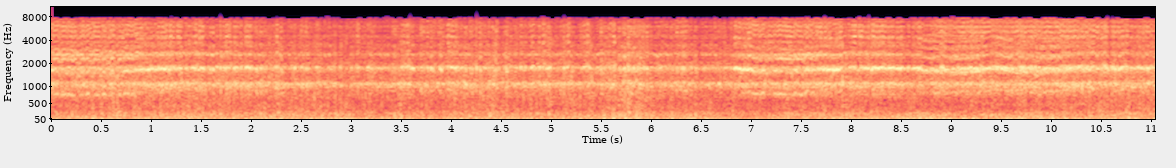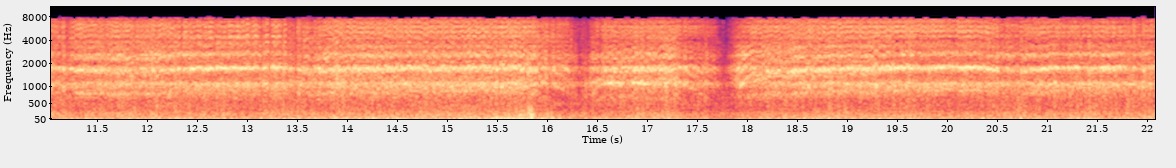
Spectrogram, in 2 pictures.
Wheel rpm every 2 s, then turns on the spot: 220, 230, 230, 230, 220, 220, 220, 190, 100, 190, 230.
none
